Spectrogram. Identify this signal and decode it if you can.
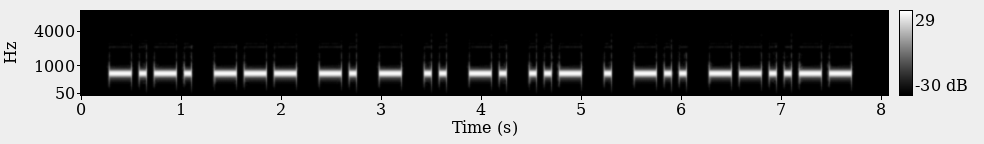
Morse code, heard as a keyed tone, about 16 wpm, 650 Hz. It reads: CONTINUED,
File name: 03-Chapter-03 16 WPM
